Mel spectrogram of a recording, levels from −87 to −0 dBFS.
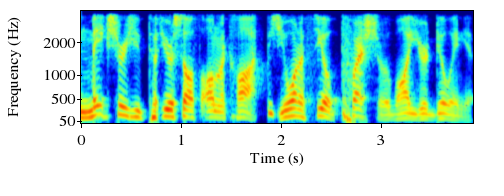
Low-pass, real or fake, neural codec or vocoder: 3.6 kHz; fake; codec, 16 kHz, 0.5 kbps, X-Codec, HuBERT features, trained on balanced general audio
